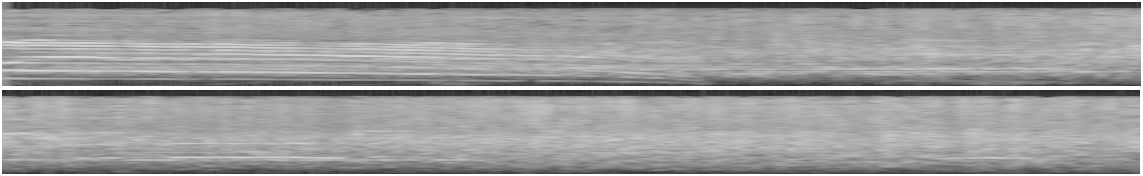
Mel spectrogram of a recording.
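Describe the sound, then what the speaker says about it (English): Audience applause and cheering at a stand-up comedy show, a loud sustained roar of clapping and whoops filling the room, with a voice rising and trailing off at the start before the crowd noise carries on alone. "Put your hands together for Amy Schumer!"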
